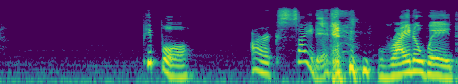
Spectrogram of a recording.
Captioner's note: laughs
